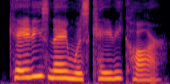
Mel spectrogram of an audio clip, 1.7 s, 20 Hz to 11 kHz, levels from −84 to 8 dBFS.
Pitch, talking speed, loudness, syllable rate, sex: 260 Hz, 175 wpm, -15 LUFS, 4.6 syllables/s, female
